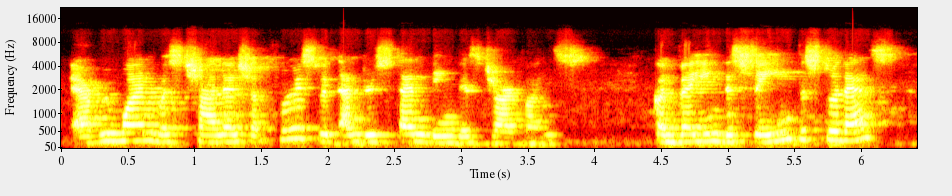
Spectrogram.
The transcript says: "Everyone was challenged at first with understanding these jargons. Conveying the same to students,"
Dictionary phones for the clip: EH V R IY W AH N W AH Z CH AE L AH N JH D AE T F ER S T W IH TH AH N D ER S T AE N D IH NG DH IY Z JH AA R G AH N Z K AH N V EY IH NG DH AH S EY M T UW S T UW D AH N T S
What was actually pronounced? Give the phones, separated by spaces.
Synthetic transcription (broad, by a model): EH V R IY W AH N W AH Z CH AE L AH N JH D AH T F ER S T W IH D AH N D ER S T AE N D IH NG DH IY S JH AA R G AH N S K AH N V EY IH NG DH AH S EY M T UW S T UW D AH N T S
